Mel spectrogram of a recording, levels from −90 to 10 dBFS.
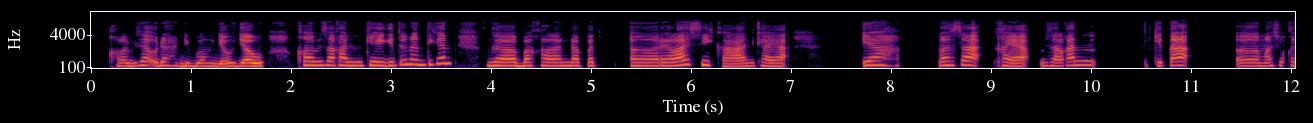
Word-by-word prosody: kalau 220 -2 -5
bisa 265 +6 -1
udah 245 -1 -1
dibuang 215 -1 -1
jauh-jauh 215 +2 +5 0.3
kalau 275 -1 +2
misalkan 265 -2 +1
kayak 255 -3 +1
gitu 325 +6 -1
nanti 335 -1 +2
kan, 400 +4 +3 0.4
enggak 245 -1 +4
bakalan 240 0 0
dapet, 240 0 -1 0.3
eee, 235 0 0
relasi 290 +5 +3
kan 195 +1 -2
kayak, 215 -3 -2 0.7
iya, 275 -1 +2 0.5
masa 275 +1 +2 0.2
kayak 220 -5 +1
misalkan 255 +5 -1 0.6
kita, 260 +2 +2 0.5
eee, 225 +1 -2
masuk 235 +3 -6
245 Hz, 125 wpm, -24 LUFS, 225-270 Hz, 0.7 s, jauh-jauh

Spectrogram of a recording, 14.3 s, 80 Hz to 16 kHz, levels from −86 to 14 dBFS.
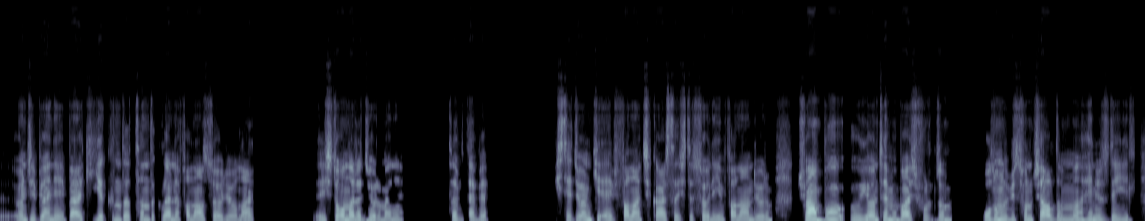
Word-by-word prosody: Eee, - - -17
önce 175 0 -2
bir, 170 - -2
hani, 170 -2 0
belki 160 -1 +1
yakında 160 +1 0
tanıdıklarına 155 0 -2
falan 165 +1 0
söylüyorlar. 135 -2 -3 0.8
Eee, - - -6
işte, 105 - +1
onlara 200 +1 +4
diyorum, 165 -5 -1
hani 155 -1 -3 0.6
Tabii, 190 -2 -3
tabii. 230 -3 -2 0.9
İşte, 175 -1 -3
diyorum 185 +5 +2
ki, 215 - -3
"Ev 160 - -2
falan 165 0 +1
çıkarsa, 175 -1 -1
işte, 150 0 -7
söyleyin." 160 +2 -3
falan 170 +1 0
diyorum. 160 +9 -3 0.3
Şu 230 - +6
an 255 -1 +10
bu, 280 0 +2
ııı, 200 +1 -1
yönteme 215 +4 +2
başvurdum. 205 - 0 0.4
Olumlu 210 +6 +2
bir 220 - -2
sonuç 205 +1 -1
aldım 200 -2 +3
mı? 215 +7 0
Henüz 195 -2 -1
değil. 170 +5 -4
175 Hz, 165 wpm, -25 LUFS, 160-200 Hz, 0.9 s, an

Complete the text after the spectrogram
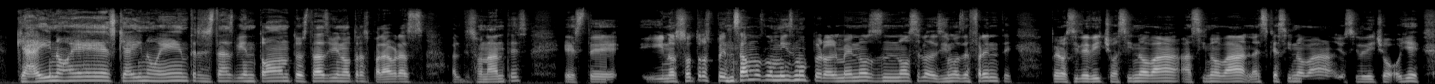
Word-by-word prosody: "Que - - 0
ahí 160 +4 +6
no 175 -1 +1
es, 180 -1 +5
que 160 - 0
ahí 165 +2 0
no 165 -2 -2
entres, 170 -2 0
estás 155 +3 +2
bien 150 0 -2
tonto, 155 +1 0
estás 150 +2 +2
bien" 150 -1 -1
otras 145 -1 -3
palabras 125 +2 0 0.3
antisonantes, 120 +8 -3 0.3
Este, 120 -1 -2 0.2
y 135 +1 -2
nosotros 165 +6 0
pensamos 195 +5 +3
lo 205 - -1
mismo, 200 +1 0
pero 165 -3 -1
al 150 0 0
menos 160 0 -1
no 165 0 -2
se 165 - 0
lo 165 - -3
decimos 145 +2 -3
de 150 - -3
frente. 160 -3 -3 0.3
Pero 130 -2 -1
sí 135 - -1
le 140 - +2
he - - +4
dicho: 140 -1 0
"Así 125 +4 0
no 145 -1 +1
va, 145 0 +3
así 115 +1 -3
no 140 -1 -2
va, 140 +1 +4
es 125 - +2
que - - -3
así 150 - -2
no 140 -1 -3
va". 140 +2 -3
Yo - - -11
sí - - -3
le 125 - -7
he - - -2
dicho: 125 - -4
"Oye, 145 +2 -3
150 Hz, 220 wpm, -25 LUFS, 135-165 Hz, 0.3 s, ahí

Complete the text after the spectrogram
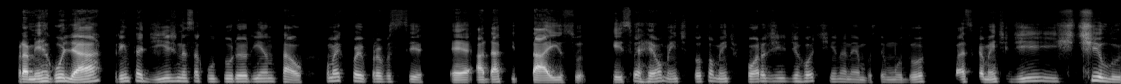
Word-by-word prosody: pra 120 - +9
mergulhar 145 +5 +7
30 155 +3 -1
dias 135 +4 -3
nessa 145 -1 -3
cultura 135 0 -3
oriental, 135 -6 -1 0.2
como 160 +3 -1
é 170 - +1
que 170 - -29
foi 150 -2 +3
pra 135 -1 -3
você, 125 -3 -7 0.3
eh, 110 0 +4
adaptar 100 - +4
isso? 105 0 -3 0.3
Porque 115 - -4
isso 115 +1 -5
é - - +2
realmente 135 +1 -3
totalmente 135 0 -5
fora 130 +3 0
de 145 +1 -9
de 140 - -8
rotina, 135 -3 -7
né, 115 -2 -9
você 105 +1 -14
mudou 110 +3 -6 0.3
basicamente 120 +2 -3
de 150 +5 -4
estilo, 140 -2 0
135 Hz, 165 wpm, -23 LUFS, 120-145 Hz, 0.3 s, pra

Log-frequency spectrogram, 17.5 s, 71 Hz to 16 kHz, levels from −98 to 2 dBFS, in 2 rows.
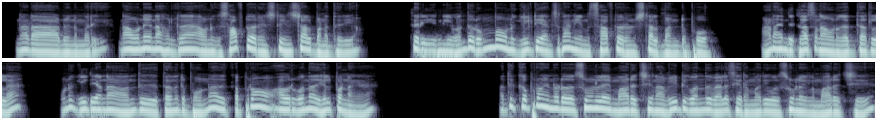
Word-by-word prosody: என்னடா 150 -2 0 0.2
அப்படின்ற 130 -1 0
மாரி, 135 +2 -2 0.2
நான் 170 +1 +1
உடனே 175 +3 +2
என்ன 175 - +2
சொல்லுறேன் 165 +4 0
அவனுக்கு 140 -3 0
சாஃப்ட்வேர் 175 -3 +1
ஹிஸ்ட்ரி 135 +6 -1
இன்ஸ்டால் 160 +2 0
பண்ண 125 -3 +1
தெரியும். 130 +3 -2 0.5
சரி, 155 -4 +2 0.2
நீ - - +2
வந்து 160 +8 +2
ரொம்ப 190 +7 +1
உனக்கு 155 -6 0
கில்டியா 155 +2 +2
இருந்துச்சுன்னா 155 +7 0
நீ - - +1
இந்த 130 - -3
சாஃப்ட்வேர் 150 -3 +1
இன்ஸ்டால் 125 +2 -1
பண்ணிட்டு 120 -1 -1
போ. 125 - +2 0.6
ஆனா, 165 +5 +1
இந்த 150 -3 +1
காச 155 +2 0
நான் 145 -1 +2
உனக்கு 130 -1 +1
அதுக்கு 125 - -11
தரல. 140 -1 0 0.5
உனக்கு 185 0 -3
கில்டியாண்ணா 165 -1 +2
வந்து 150 +3 0 0.2
தந்துட்டு 145 -2 0
போன்னு, 135 +8 +1
அதுக்கப்புறம் 165 +8 0 0.2
அவருக்கு 155 -2 +2
வந்து 175 +1 +2
அது 145 - +2
ஹெல்ப் 160 +2 -2
பண்ணேங்க. 125 -6 -1 1.4
அதுக்கப்புறம் 220 +5 0
என்னோட 185 -4 +2
சூழ்நிலை 190 0 +3
மாறுச்சு. 150 0 0
நான் 140 -2 +1
வீட்டுக்கு 175 -3 +1
வந்து 155 -1 0
வேலை 140 +2 +1
செய்யற 145 -3 0
மாதிரி 135 +1 0
ஒரு 130 - -2
சூழ்நிலைகள் 135 -7 0
மாறிச்சு. 130 -1 -2
150 Hz, 195 wpm, -22 LUFS, 135-170 Hz, 1.4 s, சூழ்நிலை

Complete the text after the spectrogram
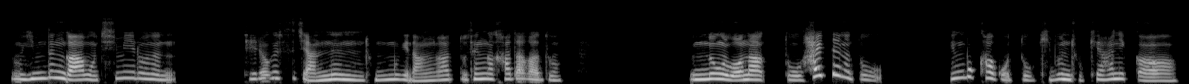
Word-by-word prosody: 좀 250 -2 -1
힘든가. 265 -4 +4
뭐 215 -2 -1
취미로는 265 -4 -3 0.7
체력을 260 +3 -3
쓰지 275 -2 -6
않는 205 +3 +3
종목이 215 +1 -1
나은가.' 185 +6 -2
또 230 -4 -7
생각하다가도 245 -5 0 1.3
운동을 235 +2 +5
워낙 210 +1 +4 0.2
또 200 -1 -3
할 365 - +3
때는 395 - 0
또 215 -4 -8 0.7
행복하고 290 -3 -1
또 200 -3 -7
기분 225 +5 +1
좋게 210 +2 -7
하니까 190 -9 0
225 Hz, 255 characters per minute, -22 LUFS, 205-255 Hz, 1.3 s, 운동을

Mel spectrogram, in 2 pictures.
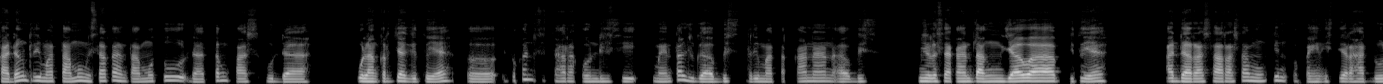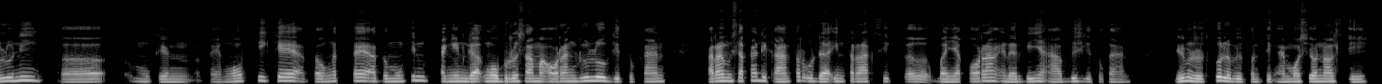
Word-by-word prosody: kadang 150 +7 +2
terima 170 -4 -1
tamu, 150 +4 0
misalkan 165 +2 -1
tamu 135 +2 -3
tuh 185 -3 -1
dateng 155 +9 -4
pas 130 -2 -3 0.2
udah 125 -2 0 0.5
pulang 140 -2 +5
kerja 145 +2 +1
gitu 135 0 -3
ya, 145 +5 +1 0.2
eee, 125 -2 -1
itu 150 - -14
kan 230 -1 -3
secara 145 -5 -6
kondisi 135 0 -4
mental 140 +7 -2
juga 135 -4 +2
habis 140 +3 -7
terima 135 -1 -2
tekanan, 145 +1 -4
habis 130 +2 -5 0.4
menyelesaikan 145 -1 +3
tanggung 140 0 +4
jawab, 150 +1 +8
gitu 135 +1 -1
ya. 145 +2 +3 0.7
Ada 145 -1 +5
rasa-rasa 140 +3 +1
mungkin, 165 +3 -2
oh 145 - -17
pengen 130 0 -4
istirahat 130 -1 -2
dulu 140 +4 +2
nih, 185 0 +3 0.2
eee, 120 +1 -1 0.3
mungkin 125 0 -6 0.2
kayak 115 0 -12
ngopi 155 +6 -4
kek, 170 -5 +2
atau 130 -2 -3
ngeteh, 160 +2 -1
atau 140 -1 -2
mungkin 170 +7 -2
pengen 140 0 +1
nggak 135 0 +4
ngobrol 140 0 +4
sama 140 -1 +2
orang 135 +1 +2
dulu 170 +1 +5
gitu 135 -1 -5
kan. 130 +1 -3 0.4
Karena 150 +5 +4
misalkan 160 +3 0
di 165 - +1
kantor 135 +5 -1
udah 135 -2 +3
interaksi 135 0 -3
ke 125 -3 -3
banyak 130 0 -1
orang 155 +4 +1
energinya 135 +2 -1
abis 135 +3 -3
gitu 130 0 -10
kan. 120 -1 -9 0.5
Jadi, 140 - +4
menurutku 135 +1 +3
lebih 130 -4 +3
penting 125 0 -7
emosional 135 +2 +1
sih. 125 +1 -4
140 Hz, 160 wpm, -24 LUFS, 130-150 Hz, 0.7 s, jawab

